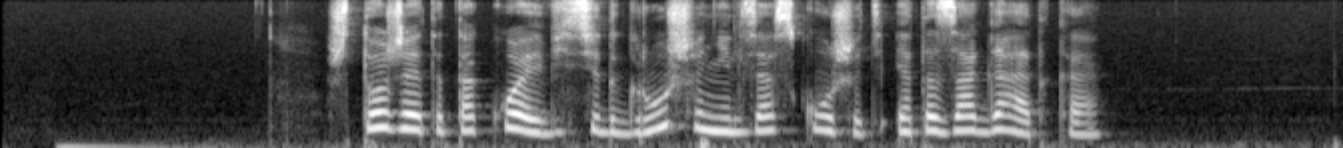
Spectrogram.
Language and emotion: Russian, neutral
